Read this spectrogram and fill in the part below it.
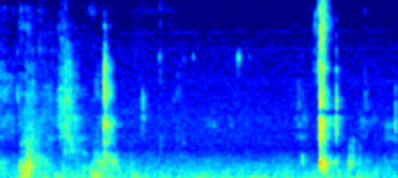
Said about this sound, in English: Sorry, just a drink of water.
